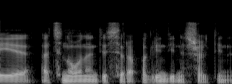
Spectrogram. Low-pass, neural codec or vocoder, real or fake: 7.2 kHz; none; real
